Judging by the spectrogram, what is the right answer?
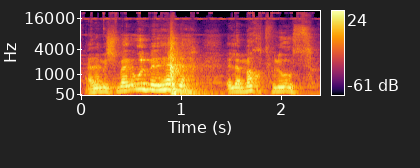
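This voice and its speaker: A poor Egyptian worker who insists on being paid and then pleads. He speaks Egyptian-accented Arabic in rapid bursts, at a slightly raised pitch. Clear music runs behind him in this TV drama. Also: lively intonation. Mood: insistent. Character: poor worker demanding his money.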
